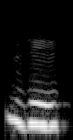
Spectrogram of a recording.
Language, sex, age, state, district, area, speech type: Sindhi, female, 30-45, Gujarat, Kutch, rural, conversation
